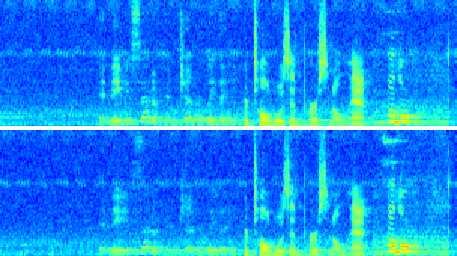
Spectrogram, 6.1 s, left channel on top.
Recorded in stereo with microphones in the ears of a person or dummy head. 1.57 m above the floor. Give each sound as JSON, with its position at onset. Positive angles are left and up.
{"t": 1.3, "sound": "a woman speaking", "side_deg": 80, "distance_m": 6.0}
{"t": 3.2, "sound": "a man speaking", "side_deg": 5, "distance_m": 1.3}
{"t": 5.0, "sound": "a child speaking", "side_deg": -15, "distance_m": 1.5}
